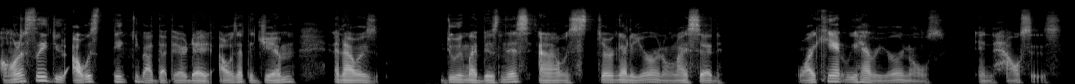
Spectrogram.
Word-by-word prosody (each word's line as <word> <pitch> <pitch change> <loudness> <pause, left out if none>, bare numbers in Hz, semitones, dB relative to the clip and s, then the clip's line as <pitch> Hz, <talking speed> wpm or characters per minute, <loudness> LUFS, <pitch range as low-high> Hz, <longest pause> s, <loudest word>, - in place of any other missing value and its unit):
Honestly, 145 - +2
dude, 120 -7 -4
I 95 - +6
was 130 +6 +2
thinking 125 -3 -5
about 90 -3 -4
that - - -3
the 95 - -6
other 90 -1 -2
day. 85 -2 +1
I - - -1
was 100 +3 -2
at 115 - -1
the 105 - -7
gym, 95 +7 -1 0.4
and 105 -1 0
I 95 - +7
was 95 -5 -1 0.7
doing 105 -2 -1
my 95 -1 +3
business, 110 +8 +2
and 90 - +5
I 90 0 0
was 90 -2 -1
staring 105 0 +2
at 100 - +1
a 90 - -3
urinal, 100 -2 -4
and 90 0 -5
I 90 - 0
said, 85 -3 +3 0.7
"Why 105 - -1
can't 135 +3 +5
we 110 -1 -3
have 105 -1 +1
urinals 85 -3 -7 0.3
in 80 -2 -10
houses?" - - -4
95 Hz, 210 wpm, -26 LUFS, 90-110 Hz, 0.7 s, I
